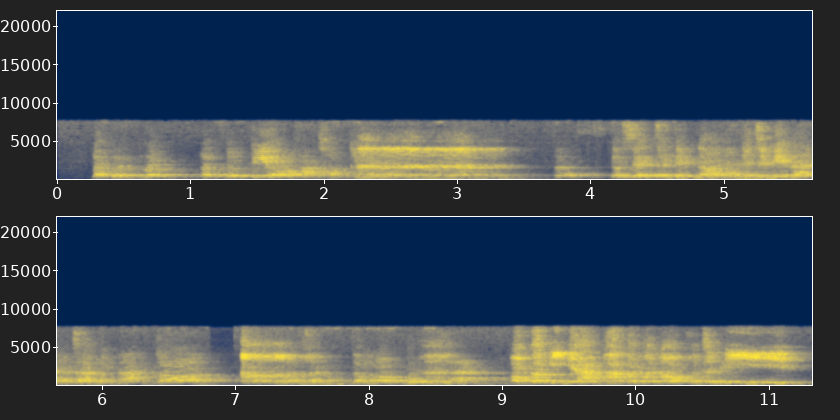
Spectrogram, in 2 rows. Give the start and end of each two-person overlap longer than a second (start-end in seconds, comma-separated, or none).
none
